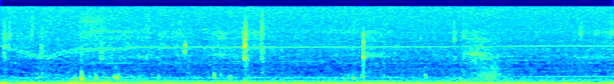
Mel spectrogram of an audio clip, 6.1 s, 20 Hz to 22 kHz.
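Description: Inside the cabin of a 1997 Mercedes-Benz C180 rally car, its four-cylinder engine running steadily at low speed through a custom 2.5-inch exhaust, a low even rumble, with a few light clicks and rattles.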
